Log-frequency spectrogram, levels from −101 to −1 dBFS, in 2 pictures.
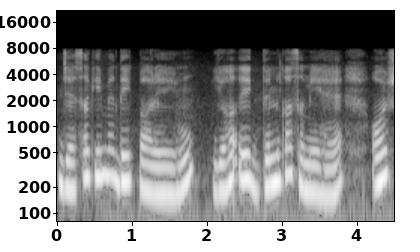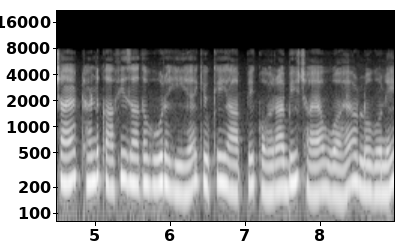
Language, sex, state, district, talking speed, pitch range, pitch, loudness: Hindi, female, Bihar, Katihar, 215 wpm, 185-230 Hz, 215 Hz, -14 LUFS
